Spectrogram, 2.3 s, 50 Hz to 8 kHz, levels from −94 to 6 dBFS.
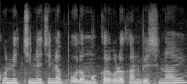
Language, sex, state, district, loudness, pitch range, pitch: Telugu, male, Telangana, Mahabubabad, -15 LUFS, 175-185 Hz, 180 Hz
